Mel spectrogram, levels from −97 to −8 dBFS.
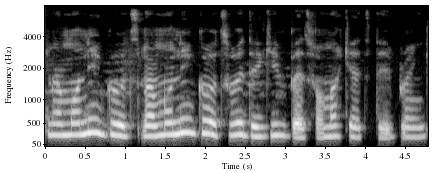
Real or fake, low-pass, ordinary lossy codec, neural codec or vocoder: real; 7.2 kHz; none; none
